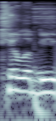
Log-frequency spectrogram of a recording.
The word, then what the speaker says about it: KillaXB: It's pronounced Killa B though, and the link is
